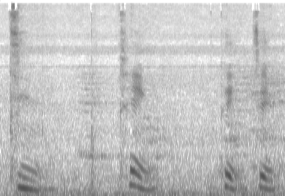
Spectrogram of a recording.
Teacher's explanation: tidak membuat pita suara bergetar dan termasuk dalam dental di mana gigi atas dan gigi bawah saling bertemu dan masih termasuk dalam prikatif.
